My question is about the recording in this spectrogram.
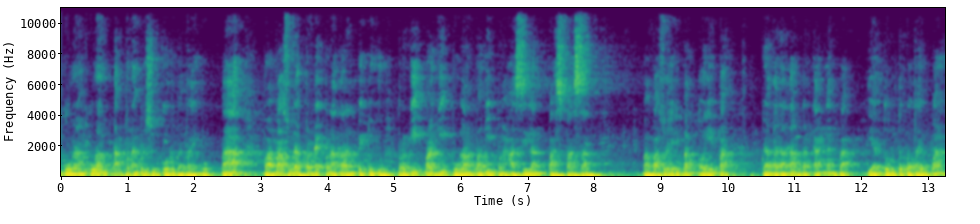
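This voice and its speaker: A man with an Indonesian accent preaching a lively sermon with jokes, constantly questioning the audience and swinging between soft and loud. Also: medium pitch, a little fast, dull audio. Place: small prayer hall. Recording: very echoey prayer hall with music.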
